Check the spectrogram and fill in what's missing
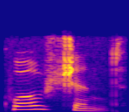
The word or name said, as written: quotient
